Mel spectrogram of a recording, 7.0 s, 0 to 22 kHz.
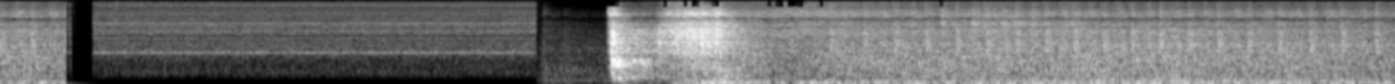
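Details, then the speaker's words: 1979 Cadillac Brougham d'Elegance, 425 cu in four-barrel V8, stored about 10 years in a pole barn, new battery, running on old fuel: quiet hum, brief crank, catches cleanly at about three seconds and settles into a steady, even idle. "seems to be starting and running on its own pretty good"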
